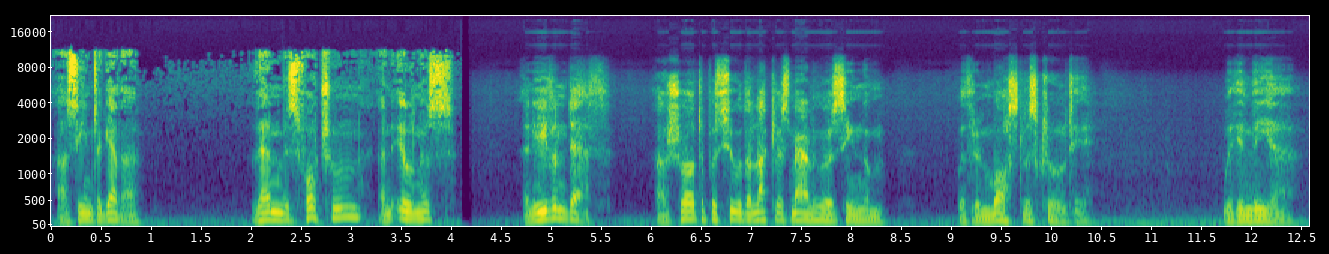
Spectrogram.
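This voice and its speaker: An actor playing a grave upper-class gentleman in a period ghost story audio drama, husky, formal and measured in manner. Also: mid-range voice, dry recording. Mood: ominous storytelling. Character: grave upper-class gentleman brother recounting a dark legend.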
